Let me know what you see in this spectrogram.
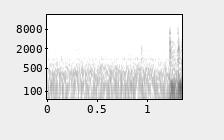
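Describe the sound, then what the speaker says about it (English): A few quick keystrokes on a computer keyboard, close and soft, clustered at the end of an otherwise quiet room hum. "pull up your search menu and type"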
